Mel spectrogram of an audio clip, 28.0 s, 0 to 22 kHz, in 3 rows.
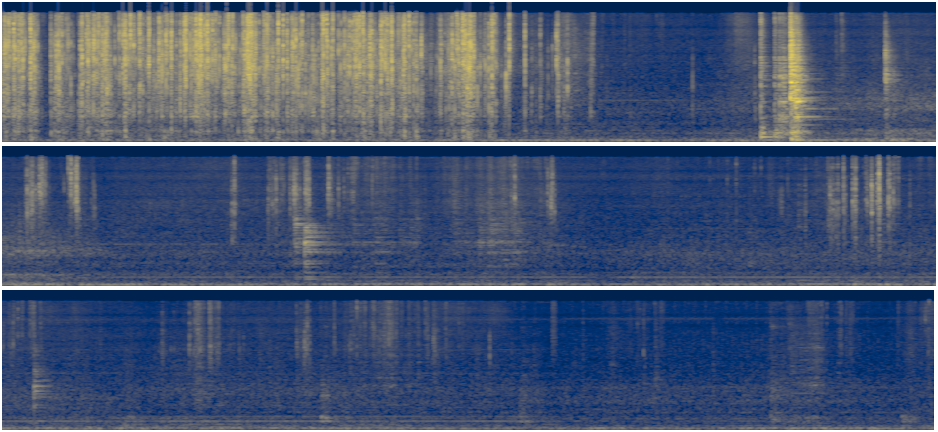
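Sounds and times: plastic bag crinkling: 0:00.0 - 0:06.1, 0:09.5 - 0:10.4, 0:11.6 - 0:15.0, 0:16.6 - 0:19.0, 0:20.2 - 0:23.6.

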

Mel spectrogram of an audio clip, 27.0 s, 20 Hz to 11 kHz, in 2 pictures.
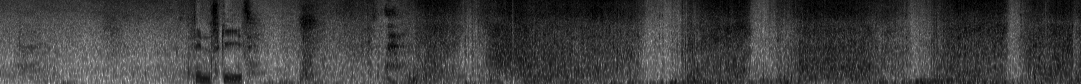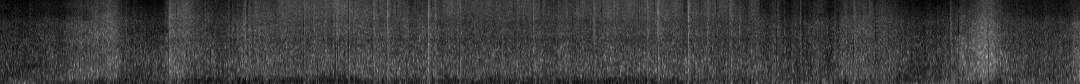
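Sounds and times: wind rushing over microphone: 0:00.6 - 0:27.0
skis running on snow: 0:03.7 - 0:16.8, 0:18.5 - 0:27.0.

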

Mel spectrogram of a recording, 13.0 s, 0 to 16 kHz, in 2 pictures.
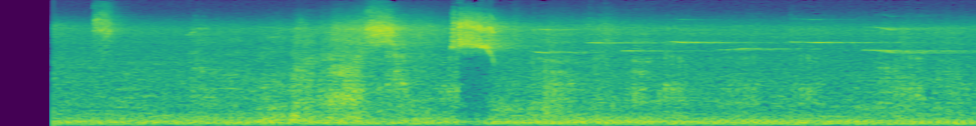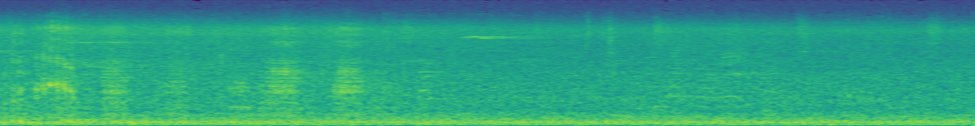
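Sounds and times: low background rumble: 0:00.4 - 0:13.0
macaques screeching: 0:02.0 - 0:09.8.

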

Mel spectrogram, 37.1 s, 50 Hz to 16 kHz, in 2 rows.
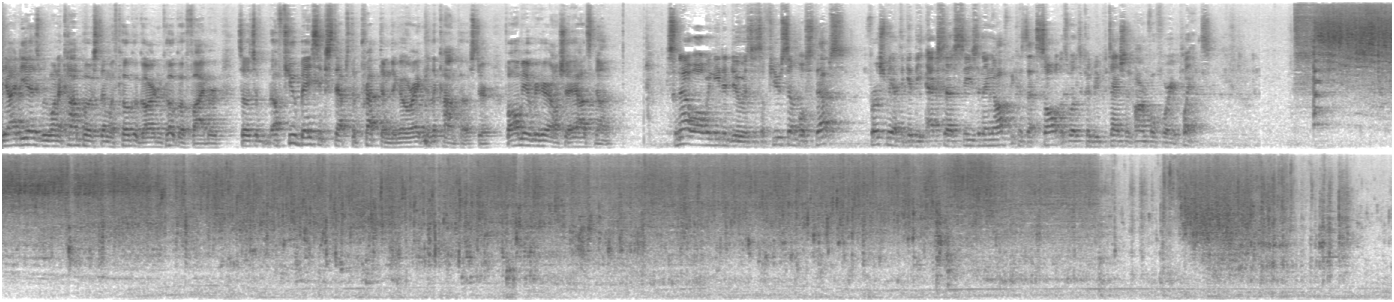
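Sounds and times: faucet running into metal bowl: 0:17.2 - 0:36.7.

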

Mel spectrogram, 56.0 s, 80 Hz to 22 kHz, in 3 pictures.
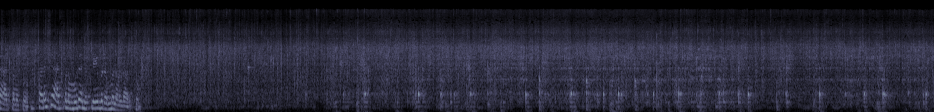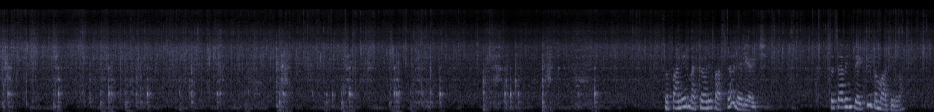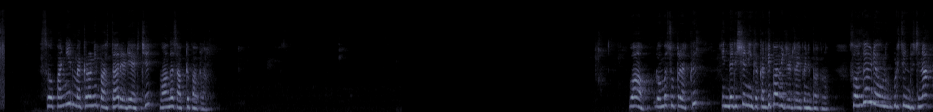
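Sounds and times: frying sizzle: 0:00.0 - 0:37.5
wooden spoon scraping pan: 0:06.5 - 0:31.0.

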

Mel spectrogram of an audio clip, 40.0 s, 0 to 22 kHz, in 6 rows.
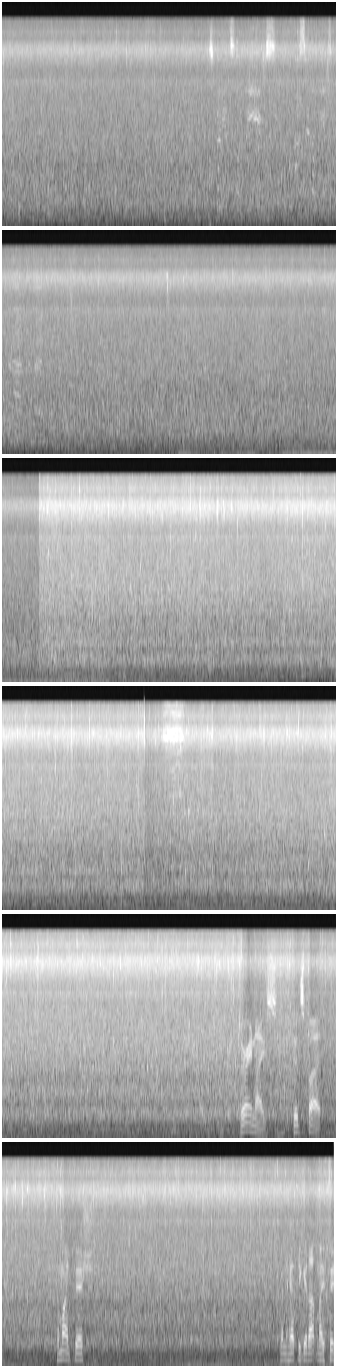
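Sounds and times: river water rushing over rocks: 0:00.0 - 0:40.0.

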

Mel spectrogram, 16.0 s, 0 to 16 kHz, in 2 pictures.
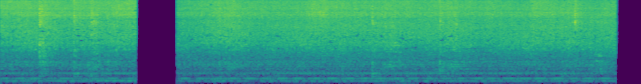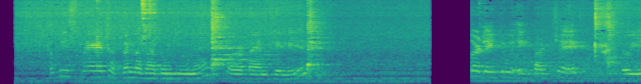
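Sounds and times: vegetables sizzling in hot oil: 0:00.0 - 0:13.4
metal spoon scraping pan: 0:15.4 - 0:15.9.

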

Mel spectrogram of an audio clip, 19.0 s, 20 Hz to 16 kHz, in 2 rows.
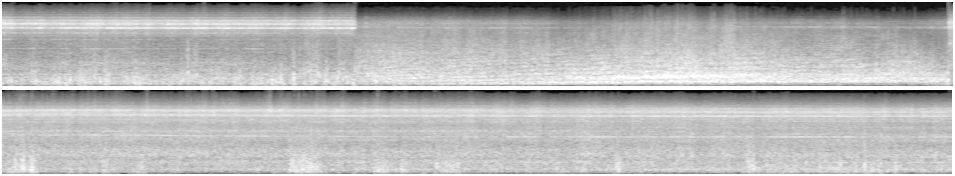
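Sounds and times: fighter jet passing overhead: 0:00.0 - 0:19.0
jet engines whining: 0:00.0 - 0:19.0.

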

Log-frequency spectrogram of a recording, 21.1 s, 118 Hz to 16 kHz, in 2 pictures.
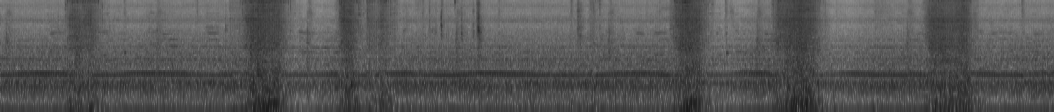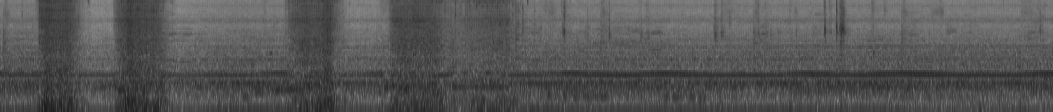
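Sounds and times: sewing machine running: 0:00.0 - 0:01.1, 0:02.3 - 0:04.1, 0:06.6 - 0:08.4, 0:09.2 - 0:10.0, 0:10.9 - 0:12.3, 0:13.3 - 0:16.1.

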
